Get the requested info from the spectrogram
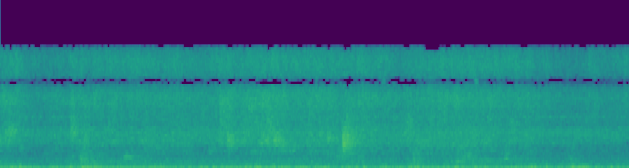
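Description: Shower running steadily, a constant hiss of water spray with a few brighter splashes about two and a half and three and a half seconds in.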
